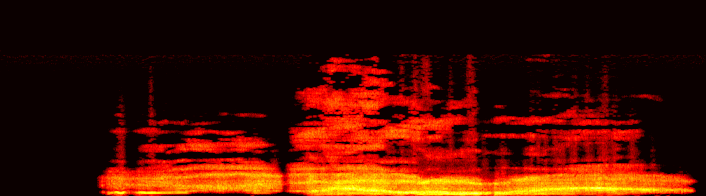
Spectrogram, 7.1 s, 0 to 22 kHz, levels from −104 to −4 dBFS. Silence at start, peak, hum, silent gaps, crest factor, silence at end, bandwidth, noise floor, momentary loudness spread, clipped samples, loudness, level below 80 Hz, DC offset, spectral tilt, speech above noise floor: 1.05 s; -10 dBFS; none; none; 16 dB; 0.15 s; 15.5 kHz; under -90 dBFS; 12 LU; under 0.1%; -27 LUFS; -70 dBFS; under 0.1%; -3 dB/octave; over 66 dB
